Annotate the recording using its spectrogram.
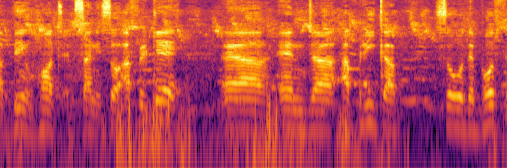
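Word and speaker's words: Aphrike: Now the Greek called Africa Afrique. Afrique. That is spelled A-P-H-R-I-K-E.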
